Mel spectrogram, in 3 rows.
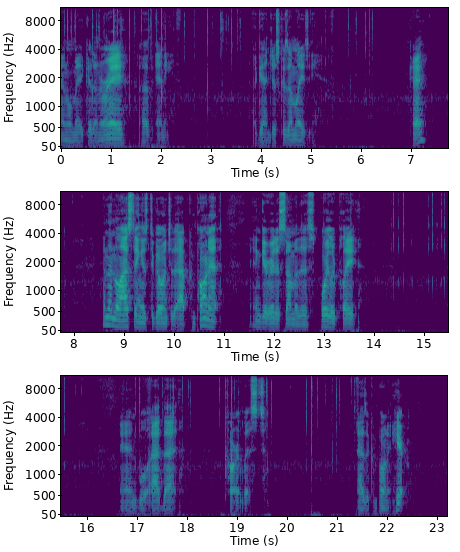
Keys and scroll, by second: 3.4 super+s, 19.7 Return, 20.8 super+s.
